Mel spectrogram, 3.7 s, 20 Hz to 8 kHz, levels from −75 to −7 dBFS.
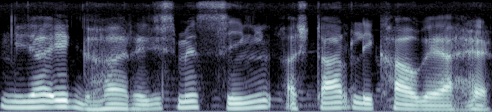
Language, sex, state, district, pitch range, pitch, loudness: Hindi, male, Jharkhand, Deoghar, 115-160 Hz, 130 Hz, -17 LUFS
